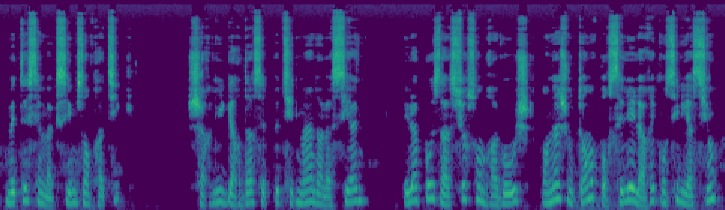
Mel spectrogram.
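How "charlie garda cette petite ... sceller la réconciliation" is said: ordinary delivery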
